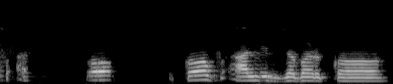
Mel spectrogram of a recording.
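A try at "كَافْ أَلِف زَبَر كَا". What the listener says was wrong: ক বলেছেন না কফ বলেছেন? যদি কফ বলে থাকেন তাহলে ভুল হবে। কফ আলিফ জাবার ক।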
